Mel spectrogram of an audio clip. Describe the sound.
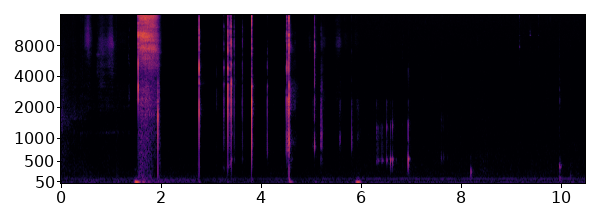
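A beer, Total Consciousness, being cracked open: a short sharp hiss followed by many scattered small clicks and taps in an otherwise quiet setting.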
